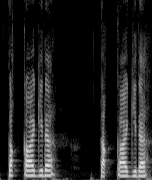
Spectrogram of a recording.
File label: "takkaketv", Muscogee; Mvskoke Words with Repeated Consonants; Onvkv Ohhvyayices; A Dictionary of Creek/Muskogee; SIL International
